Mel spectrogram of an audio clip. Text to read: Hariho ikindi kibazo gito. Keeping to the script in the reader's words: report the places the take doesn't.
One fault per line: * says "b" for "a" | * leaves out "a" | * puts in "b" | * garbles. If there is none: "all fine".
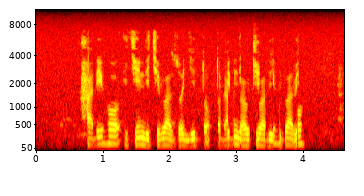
* garbles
